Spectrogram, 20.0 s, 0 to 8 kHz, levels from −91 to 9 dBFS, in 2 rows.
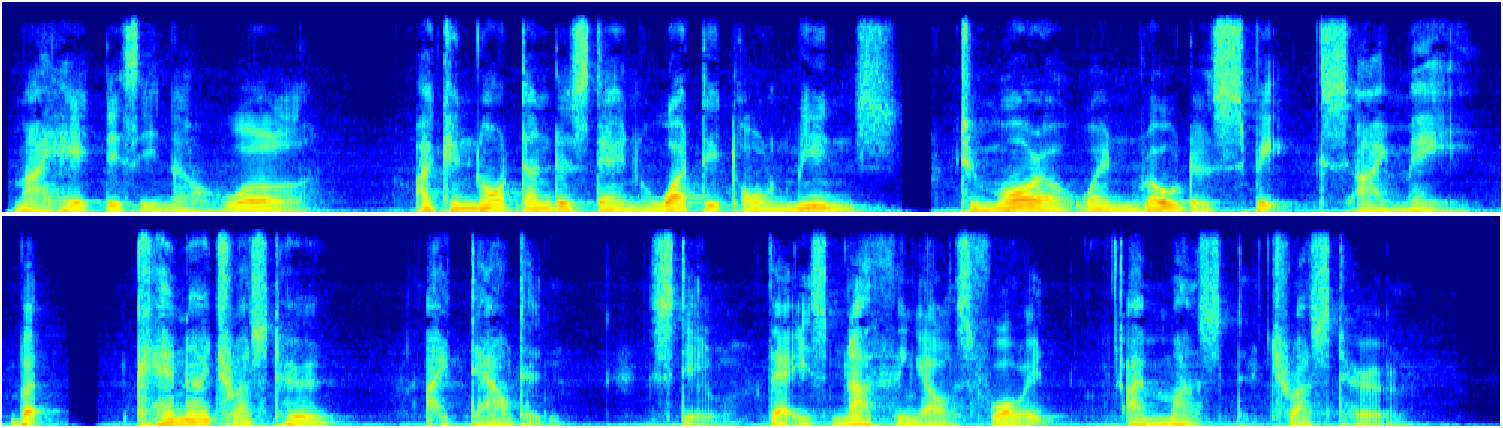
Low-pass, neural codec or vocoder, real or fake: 7.2 kHz; none; real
